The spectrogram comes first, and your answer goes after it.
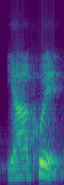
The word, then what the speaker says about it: യാഹുവേ: മൂന്ന് പ്രയോഗങ്ങളും ഉപയോഗിക്കുന്നത് തെറ്റല്ല എങ്കിലും ഭാഷാപരമായിട്ട് ഉപയോഗിക്കുകയാണെങ്കിൽ യാഹുവേ എന്നുള്ള വാക്കായിരിക്കും കൂടുതൽ ഈ വൈ എച്ച് ഡബ്ലയുഎച്ച് എന്ന് എഴുതിയിരിക്കുന്ന അക്ഷരങ്ങളെ അക്ഷരങ്ങളോട് നീതി പുലർത്തുന്നത് അതായിരിക്കും കൂടുതൽ ശരിയായിരിക്കുന്ന ഒരു ഒരു ഉച്ചാരണം ഒരു പ്രയോഗം അപ്പോ നാമം എന്ന് പറഞ്ഞാൽ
